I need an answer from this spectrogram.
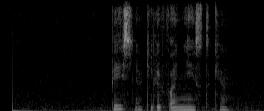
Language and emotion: Russian, sad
